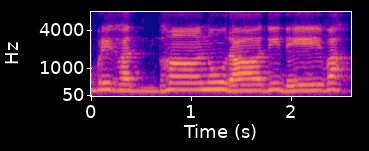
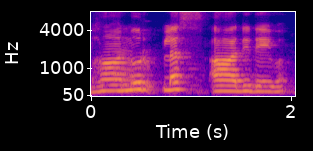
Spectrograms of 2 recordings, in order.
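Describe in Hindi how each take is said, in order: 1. शब्द एक ही सांस में, एक साथ बोले जाते हैं। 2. शब्द अलग-अलग, बीच में रुककर बोले जाते हैं। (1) "वो एक सांस में पूरा एक लाइन" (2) "इसको मैंने स्प्लिट किया"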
